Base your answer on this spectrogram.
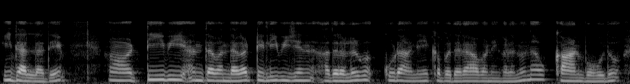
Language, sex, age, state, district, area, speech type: Kannada, male, 18-30, Karnataka, Tumkur, rural, spontaneous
